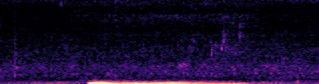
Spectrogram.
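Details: Cat snoring indoors: a single low, humming tonal snore lasting about a second, starting slightly higher before settling into a steady drone, over faint room hiss.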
